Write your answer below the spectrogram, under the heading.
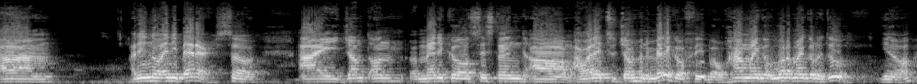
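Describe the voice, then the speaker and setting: Through audible room echo and noticeable background noise, a man speaks at a fairly quick pace with a fairly high pitch and fairly even intonation. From Cameroon. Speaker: podcast host. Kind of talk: personal story monologue. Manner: casual, with many fillers.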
